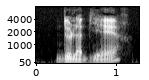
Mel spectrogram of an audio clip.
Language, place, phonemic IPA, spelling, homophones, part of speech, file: French, Paris, /bjɛʁ/, bière, Bière / bières, noun, Fr-bière.ogg
- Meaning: 1. beer 2. bier 3. coffin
